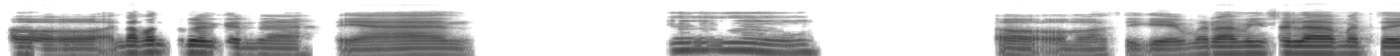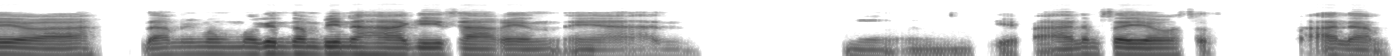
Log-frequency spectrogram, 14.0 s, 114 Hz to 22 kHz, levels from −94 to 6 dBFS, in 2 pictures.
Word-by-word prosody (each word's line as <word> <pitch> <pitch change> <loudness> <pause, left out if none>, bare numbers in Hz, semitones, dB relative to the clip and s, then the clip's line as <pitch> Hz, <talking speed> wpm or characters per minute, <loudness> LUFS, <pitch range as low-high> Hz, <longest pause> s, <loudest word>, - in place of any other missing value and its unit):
oo. 120 -4 +1 0.2
Na 160 - +6
kontrol 165 -2 +5
ka 135 - +1
na, 125 -1 -5 0.2
yan. 120 +2 -1 1.0
Mm. 200 -5 -5 0.9
Oo, 120 -1 -2 0.3
sige. 115 0 -2
Maraming 145 +1 +1
salamat 150 -1 +5
sa'yo, 140 -2 +3
ah, 120 +1 -1 0.2
dami 130 +3 -4
mong 140 0 -5
magandang 140 0 +2
binahagi 135 -2 +3
sa'kin, 115 -1 -2
ayan. 105 -10 -8 0.8
Mm, 105 -1 -15 0.2
sige - - -10
paalam 115 +4 -3
sa'yo 125 -2 +4
sa - - -10 0.4
paalam. - - -2
135 Hz, 105 wpm, -25 LUFS, 120-145 Hz, 1.0 s, Na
